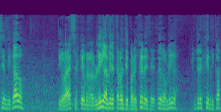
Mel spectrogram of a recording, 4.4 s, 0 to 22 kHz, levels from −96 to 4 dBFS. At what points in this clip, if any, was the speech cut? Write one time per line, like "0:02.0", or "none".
0:01.1
0:03.1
